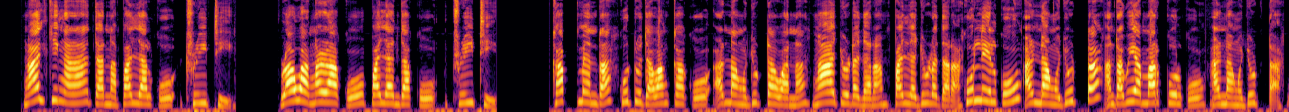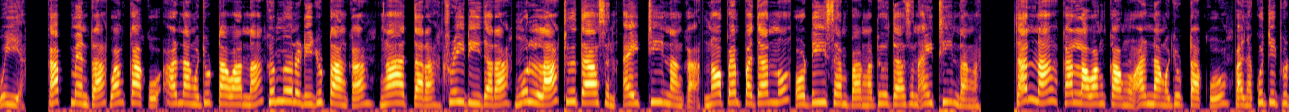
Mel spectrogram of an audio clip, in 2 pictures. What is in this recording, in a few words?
Pintupi Luritja; When will a Treaty be made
